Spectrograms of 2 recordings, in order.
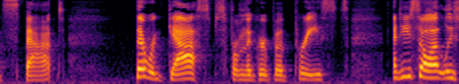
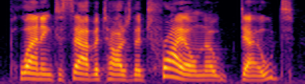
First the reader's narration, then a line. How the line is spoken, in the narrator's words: said grimly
